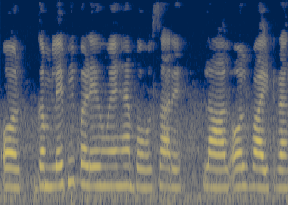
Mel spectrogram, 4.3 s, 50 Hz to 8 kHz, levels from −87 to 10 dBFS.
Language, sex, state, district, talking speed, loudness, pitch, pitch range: Hindi, female, Punjab, Pathankot, 165 wpm, -16 LUFS, 240 Hz, 230-245 Hz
